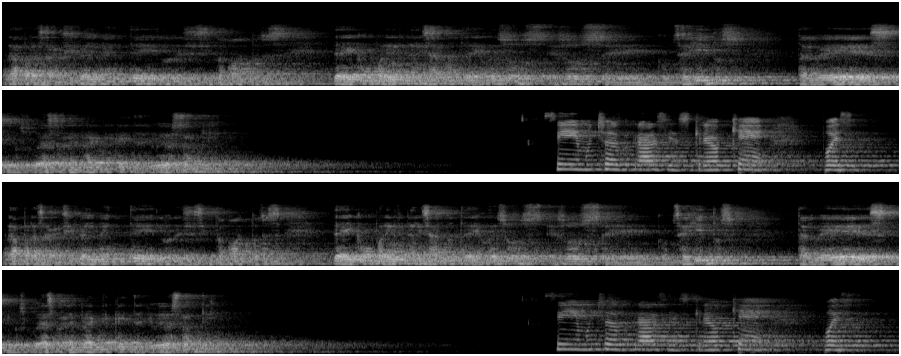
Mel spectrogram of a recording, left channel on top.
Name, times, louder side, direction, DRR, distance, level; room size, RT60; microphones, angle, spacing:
voice 1, 0.0-7.7 8.0-11.1, equal, 40° right, 1 dB, 4.6 m, -26 dB
voice 2, 14.4-17.5, left 3 dB, 65° left, 4 dB, 2.1 m, -32 dB
24.5 x 20.5 x 8.3 m, 2.9 s
head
